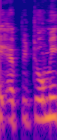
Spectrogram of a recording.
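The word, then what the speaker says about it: epitome: एपिटोमी कहेंगे, या फिर एपिटोम भी इसे प्रोनाउंस किया जाता है, तो उसे हम जो है वो कह सकते हैं।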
